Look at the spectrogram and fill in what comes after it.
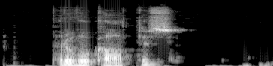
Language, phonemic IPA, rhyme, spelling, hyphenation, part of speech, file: Norwegian Bokmål, /prʊʋʊˈkɑːtʉs/, -ʉs, provocatus, pro‧vo‧cat‧us, adverb, NB - Pronunciation of Norwegian Bokmål «provocatus».ogg
- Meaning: only used in abortus provocatus (“induced abortion”)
